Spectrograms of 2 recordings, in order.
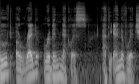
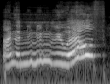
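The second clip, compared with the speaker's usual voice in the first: stuttering with cold; teeth chattering; 15 dB louder, slower than usual. Acted. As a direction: shiver and stammer the words. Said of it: "he repeated through chattering teeth".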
